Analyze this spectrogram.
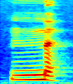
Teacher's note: For [m], my lips are shut and I open them in one go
